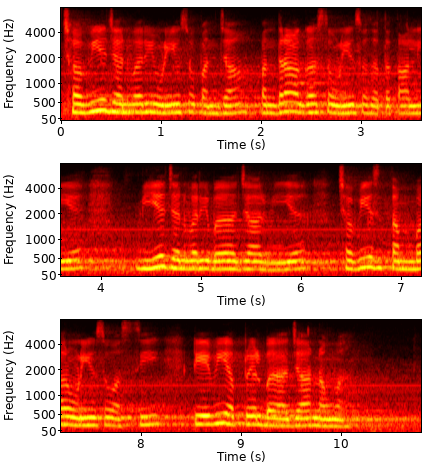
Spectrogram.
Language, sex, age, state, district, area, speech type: Sindhi, female, 30-45, Rajasthan, Ajmer, urban, spontaneous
